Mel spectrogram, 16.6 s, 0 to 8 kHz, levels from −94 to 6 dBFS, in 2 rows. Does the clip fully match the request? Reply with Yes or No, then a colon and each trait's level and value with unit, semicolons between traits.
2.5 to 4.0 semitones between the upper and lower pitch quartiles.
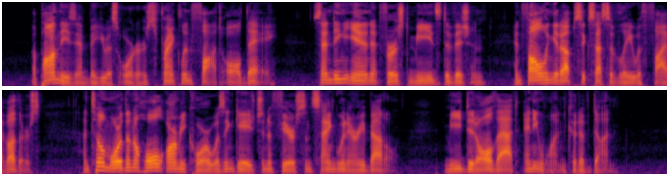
Yes: average, 3.7 semitones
